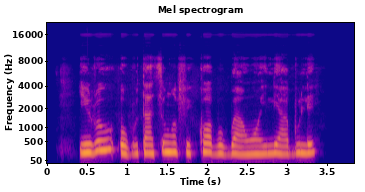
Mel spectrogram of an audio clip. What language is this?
Yoruba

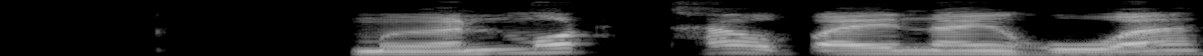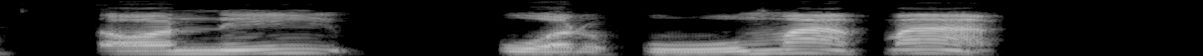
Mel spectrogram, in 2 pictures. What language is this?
Thai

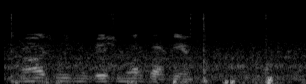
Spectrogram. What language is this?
Urdu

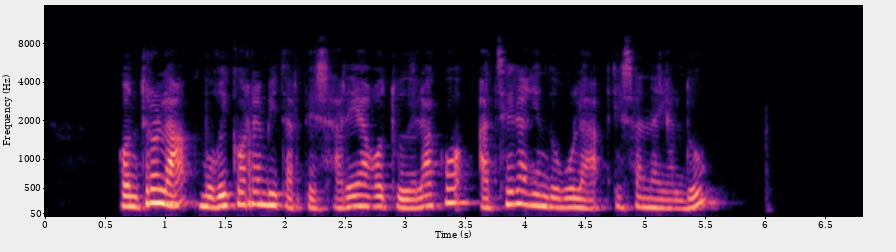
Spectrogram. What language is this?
Basque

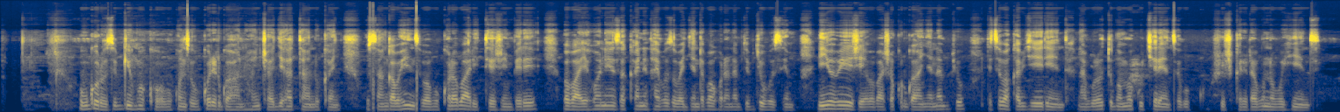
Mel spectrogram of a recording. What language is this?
Kinyarwanda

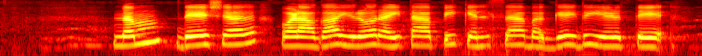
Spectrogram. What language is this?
Kannada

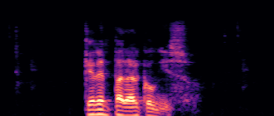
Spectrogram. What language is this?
Galician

